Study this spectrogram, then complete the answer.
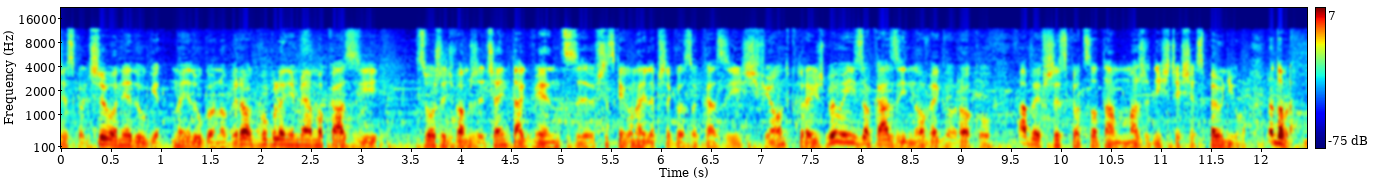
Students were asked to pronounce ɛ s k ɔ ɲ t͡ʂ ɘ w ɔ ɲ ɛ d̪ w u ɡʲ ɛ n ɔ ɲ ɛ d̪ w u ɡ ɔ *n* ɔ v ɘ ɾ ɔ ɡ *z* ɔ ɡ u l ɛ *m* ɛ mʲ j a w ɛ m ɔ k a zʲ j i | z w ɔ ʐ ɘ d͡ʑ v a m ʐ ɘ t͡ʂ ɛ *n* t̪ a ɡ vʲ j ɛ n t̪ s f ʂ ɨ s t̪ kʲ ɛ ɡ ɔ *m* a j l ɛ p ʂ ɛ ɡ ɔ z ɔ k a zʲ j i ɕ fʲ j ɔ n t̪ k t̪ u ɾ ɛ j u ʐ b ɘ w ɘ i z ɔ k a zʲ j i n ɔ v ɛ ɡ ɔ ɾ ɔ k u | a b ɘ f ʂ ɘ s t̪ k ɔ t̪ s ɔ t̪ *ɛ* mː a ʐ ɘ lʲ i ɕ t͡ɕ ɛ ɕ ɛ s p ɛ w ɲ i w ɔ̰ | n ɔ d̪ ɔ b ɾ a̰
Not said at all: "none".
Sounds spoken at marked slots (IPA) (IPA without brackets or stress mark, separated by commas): n, v, ɲ, ɲ, n, a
